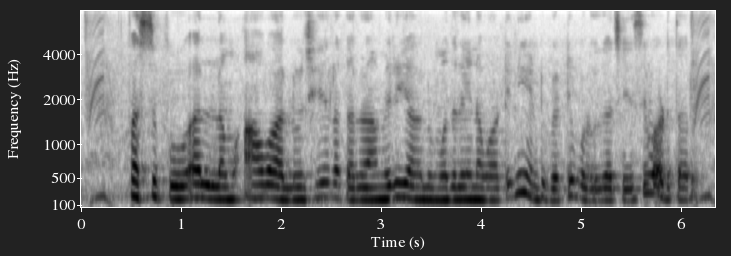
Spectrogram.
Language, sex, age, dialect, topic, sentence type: Telugu, female, 18-24, Southern, agriculture, statement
